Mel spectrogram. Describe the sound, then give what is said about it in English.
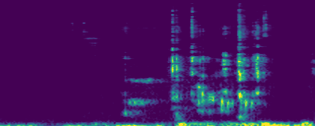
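Typing on a computer keyboard to search for a movie: a quick run of faint, light clicks in the second half, with soft rustle between them. “Yeah, type it in. Moon movie.”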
